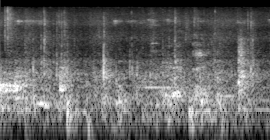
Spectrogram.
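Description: Scattered light knocks and clicks at irregular intervals over low room noise.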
